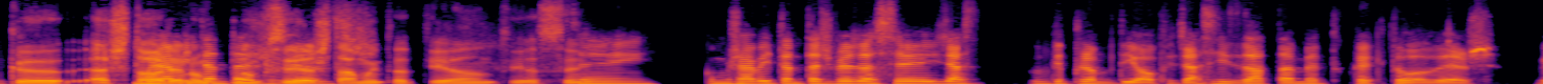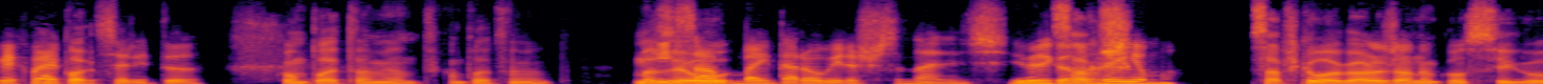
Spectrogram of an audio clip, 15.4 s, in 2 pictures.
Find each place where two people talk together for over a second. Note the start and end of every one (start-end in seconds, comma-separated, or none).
0.6-1.9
